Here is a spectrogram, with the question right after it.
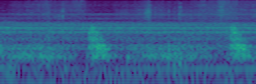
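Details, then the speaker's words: Wild female Missouri tarantula, freshly molted and about orange-sized, heartbeat heard with a Doppler ultrasound device of the kind used for fetal heart rate: two soft whooshing pulses about a second apart. The heart slows as the spider calms. "Next, they take out a special ultrasound machine to listen to her heartbeat. I didn't expect a tarantula heart to sound so similar to ours."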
